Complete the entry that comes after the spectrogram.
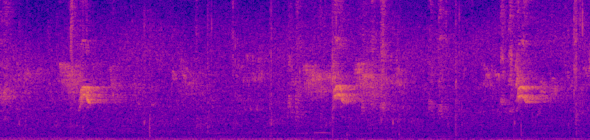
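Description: Birds chirping, short high calls every second or two, over a steady low hum.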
